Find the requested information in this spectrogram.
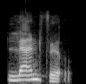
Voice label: "landfill", Indian

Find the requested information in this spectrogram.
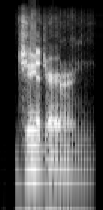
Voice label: "gittern", American

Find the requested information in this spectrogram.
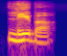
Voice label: "labor", Indian

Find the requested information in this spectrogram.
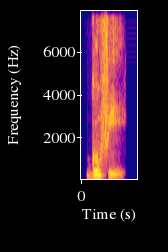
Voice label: "goofy", Indian

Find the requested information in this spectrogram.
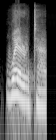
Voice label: "waratah", Indian

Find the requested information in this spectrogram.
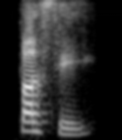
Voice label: "puffy", Indian; Dictionary

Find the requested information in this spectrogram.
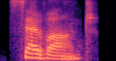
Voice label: "savant", Indian

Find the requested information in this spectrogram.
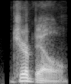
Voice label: "gerbil", American

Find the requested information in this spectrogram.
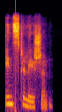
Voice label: "installation", Indian

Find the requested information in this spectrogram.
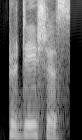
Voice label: "Predacious", Indian; Dictionary

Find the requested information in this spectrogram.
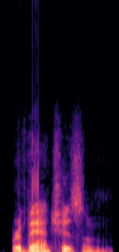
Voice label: "revanchism", American

